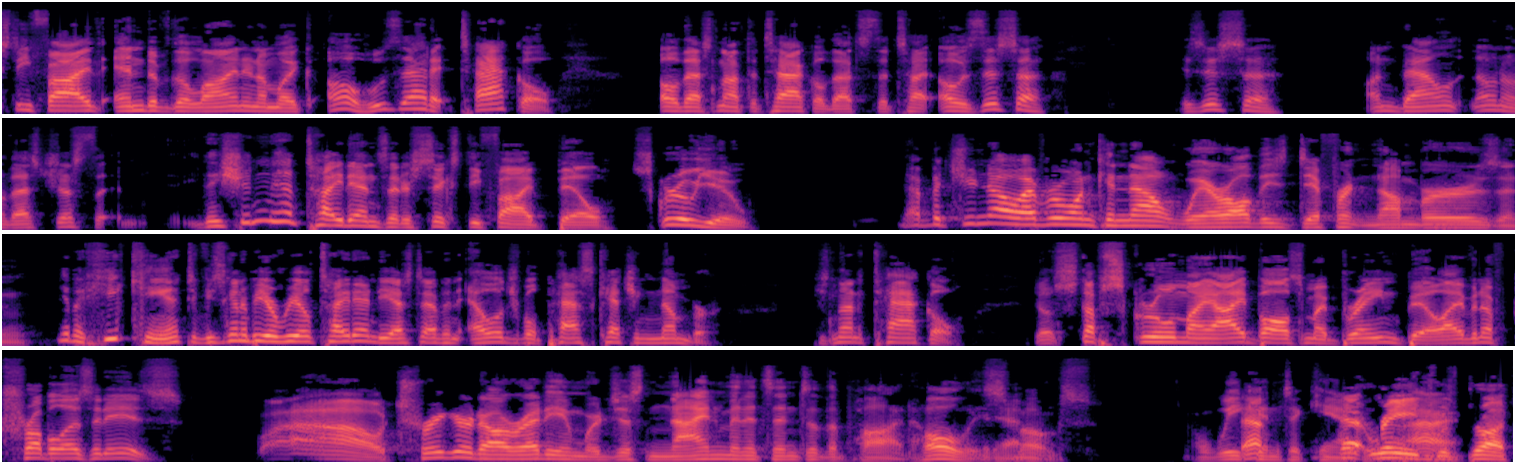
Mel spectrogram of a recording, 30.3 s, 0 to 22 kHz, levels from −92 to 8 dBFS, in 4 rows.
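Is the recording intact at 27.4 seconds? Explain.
Yes, the speech at 27.4 seconds comes through intact, with no dropout, click, distortion or other technical fault at that point.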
